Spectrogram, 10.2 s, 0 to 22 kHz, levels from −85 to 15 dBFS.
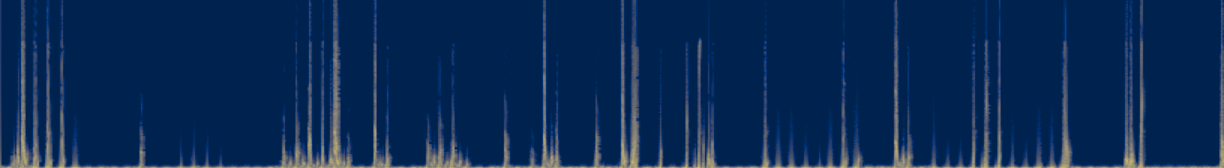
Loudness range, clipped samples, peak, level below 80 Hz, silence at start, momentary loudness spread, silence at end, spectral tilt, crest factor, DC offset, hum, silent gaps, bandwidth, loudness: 2 LU; 2%; 0 dBFS; -12 dBFS; 0 s; 9 LU; 0 s; -4.5 dB/octave; 10 dB; 10%; none; none; 17 kHz; -14 LUFS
